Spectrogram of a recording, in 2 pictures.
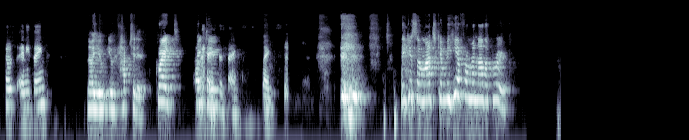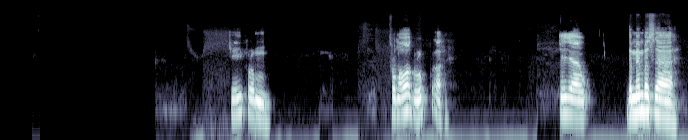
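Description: A woman speaks calmly over an online call, pausing now and then.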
